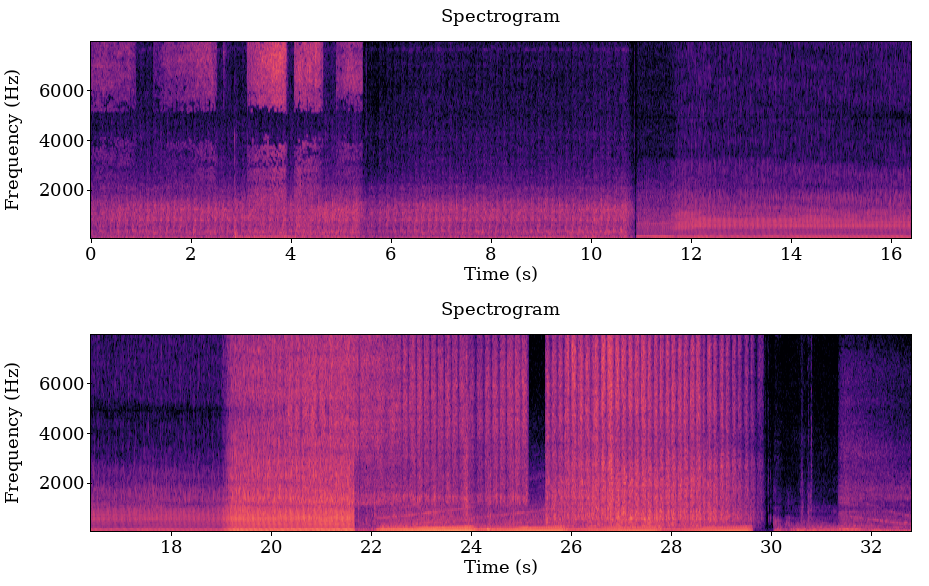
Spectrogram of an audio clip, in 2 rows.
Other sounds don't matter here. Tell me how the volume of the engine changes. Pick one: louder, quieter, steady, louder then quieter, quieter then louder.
louder then quieter.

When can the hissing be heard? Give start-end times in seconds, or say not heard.
0.0-5.5.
